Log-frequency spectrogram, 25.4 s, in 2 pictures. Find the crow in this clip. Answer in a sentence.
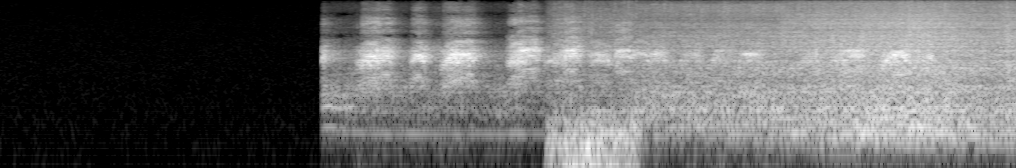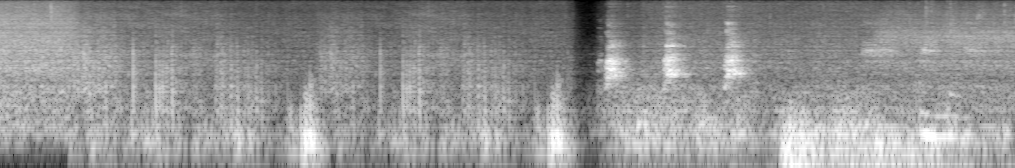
You can hear the crow from 4.0 to 11.6 s and from 22.4 to 25.3 s.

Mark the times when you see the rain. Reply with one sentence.
You can hear the rain from 6.8 to 25.3 s.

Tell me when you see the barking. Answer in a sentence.
The barking can be heard from 20.1 to 22.1 s.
